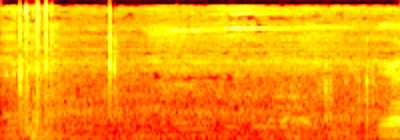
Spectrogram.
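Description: Rebound hammer firing against a concrete slab: a sharp clack just after the start as the spring-loaded mass strikes the plunger, then a single lighter click about half a second later. The impact is the test blow whose rebound gives a reading of the concrete's surface hardness.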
